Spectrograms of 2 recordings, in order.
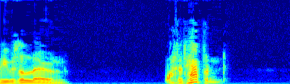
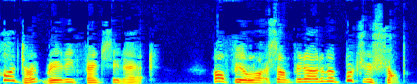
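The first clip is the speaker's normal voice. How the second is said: high, complaining soldier voice; a soldier balking at orders; reluctant legionary. Acted. Legionary objecting to stuffing, high and complaining.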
